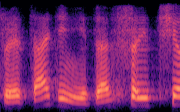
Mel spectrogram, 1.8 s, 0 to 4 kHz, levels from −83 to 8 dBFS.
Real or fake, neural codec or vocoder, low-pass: fake; codec, 24 kHz, 0.5 kbps, DualCodec; 3.6 kHz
